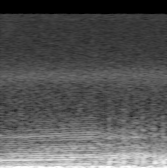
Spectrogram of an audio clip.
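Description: A scooter engine buzzes steadily as it speeds up the road, a low, droning whine with shifting pitch that holds at a constant loudness throughout the short stretch, with no voices.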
